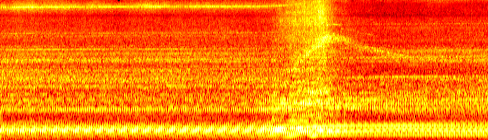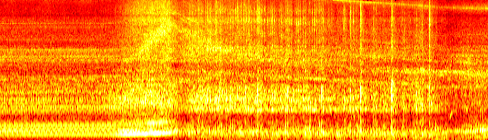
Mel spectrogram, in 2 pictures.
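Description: A car engine idles loudly and revs up in an enclosed room.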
